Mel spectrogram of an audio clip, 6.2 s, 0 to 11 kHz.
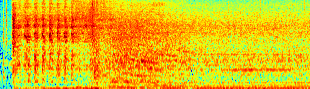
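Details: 1994 Volvo 480 2.0 petrol, cold day, sat unused a while, after fitting replacement downpipe: brief crank, catches quickly and settles to steady idle; clean cold start, though an exhaust blow is then suspected at the rear coupling.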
